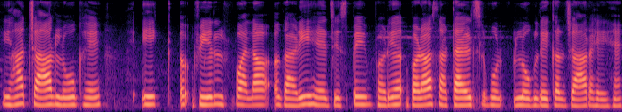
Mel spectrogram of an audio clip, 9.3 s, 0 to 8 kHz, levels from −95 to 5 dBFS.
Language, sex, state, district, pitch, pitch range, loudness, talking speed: Hindi, female, Goa, North and South Goa, 195 Hz, 185-210 Hz, -19 LUFS, 140 wpm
